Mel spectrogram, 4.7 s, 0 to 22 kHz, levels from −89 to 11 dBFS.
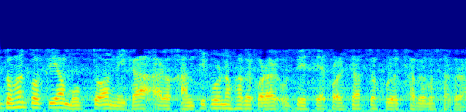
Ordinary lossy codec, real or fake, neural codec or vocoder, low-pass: none; fake; codec, 16 kHz, 8 kbps, FreqCodec, smaller model; 3.6 kHz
